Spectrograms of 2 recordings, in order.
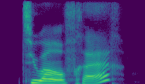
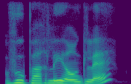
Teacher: Simply raise your voice at the end of the sentence. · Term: Intonation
